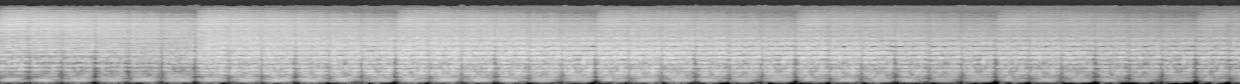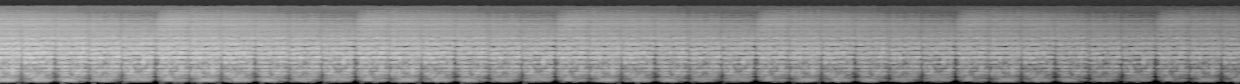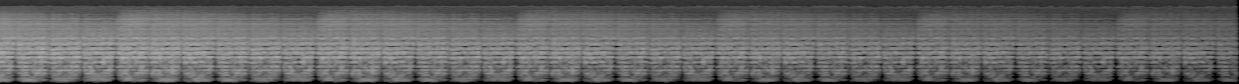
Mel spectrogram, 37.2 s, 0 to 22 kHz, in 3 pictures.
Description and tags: Create011D Pink Extreme
This Sound Was Created Using An FM7 Program Keyboard. Any Info After The Number Indicates Altered Plugin Information. Hence A Sound Starts As "Create" With A Number Such As 102-Meaning It Is Sound 102. Various Plugins Such As EE, Pink, Extreme, Or Lower. Are Code Names Used To Signify The Plugin Used To Alter The Original Sound. More That One Code Name Means More Than One Plugin.
Ambient, Electronic, FM7, Mood, Self-Created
